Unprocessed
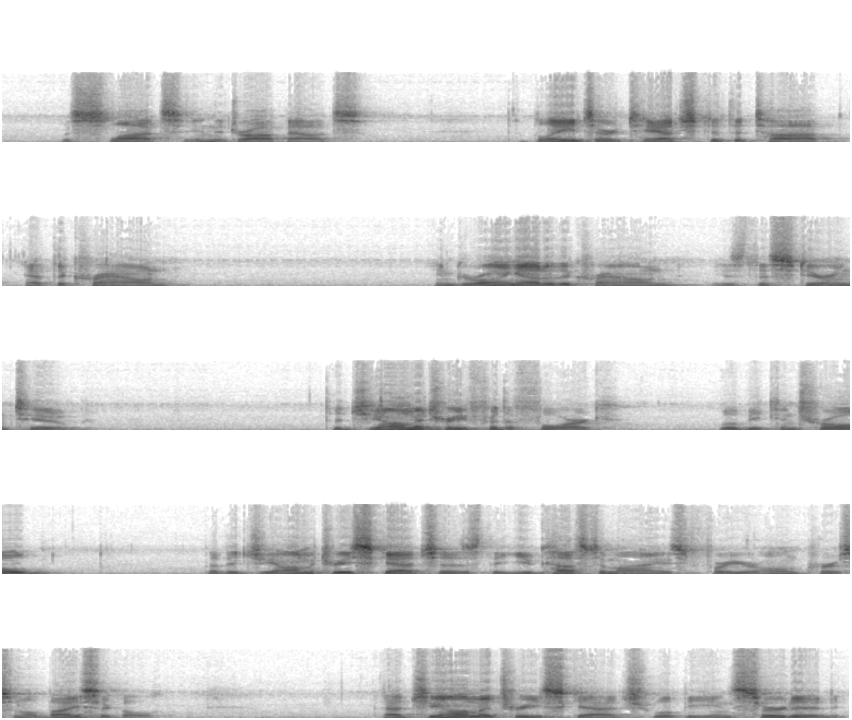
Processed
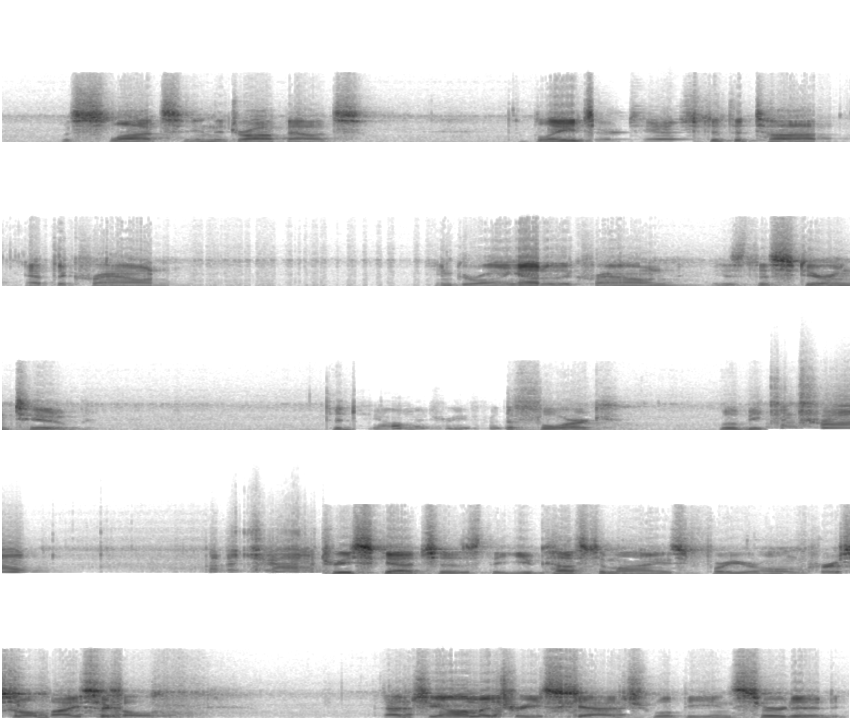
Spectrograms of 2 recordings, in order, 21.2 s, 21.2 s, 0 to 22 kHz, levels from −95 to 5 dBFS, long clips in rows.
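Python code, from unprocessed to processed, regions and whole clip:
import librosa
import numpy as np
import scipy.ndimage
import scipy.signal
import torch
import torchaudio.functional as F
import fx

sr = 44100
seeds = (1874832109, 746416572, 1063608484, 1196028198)

y = fx.chain(x, sr, fx.comb_fb(f0_hz=520.0, decay_s=0.21, harmonics='all', damping=0.0, mix_pct=90),
    fx.doppler_dist(depth_ms=0.12), at=(2.95, 3.46))
y = fx.chain(y, sr, fx.high_shelf(hz=4400.0, db=9.0),
    fx.level_steps(step_db=12), at=(4.05, 7.34))
y = fx.chain(y, sr, fx.double_bandpass(hz=510.0, octaves=0.94),
    fx.level_steps(step_db=11), at=(10.24, 11.01))
y = fx.chain(y, sr, fx.lower_of_two(delay_ms=0.73),
    fx.brickwall_highpass(low_hz=410.0),
    fx.band_squash(depth_pct=40), at=(12.3, 14.33))
y = fx.chain(y, sr, fx.highpass(hz=350.0, slope=12),
    fx.dynamic_eq(hz=1200.0, q=1.8, threshold_db=-48.0, ratio=4.0, max_db=7),
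    fx.sustainer(db_per_s=50.0), at=(16.62, 20.08))
y = scipy.signal.sosfilt(scipy.signal.butter(2, 4100.0, 'lowpass', fs=sr, output='sos'), y)
y = fx.tilt_eq(y, sr, slope=3.5)
y = fx.notch(y, sr, hz=1400.0, q=23.0)
y = F.gain(torch.from_numpy(y), 2.0).numpy()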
